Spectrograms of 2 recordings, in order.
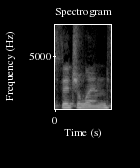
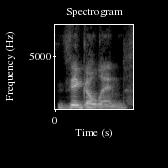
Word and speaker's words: Vigeland: my last name yet i get a variety of different ones vigilant vigeland but it's vigoland or uh my really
